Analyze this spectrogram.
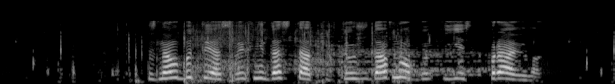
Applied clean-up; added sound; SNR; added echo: classical method spectral subtraction.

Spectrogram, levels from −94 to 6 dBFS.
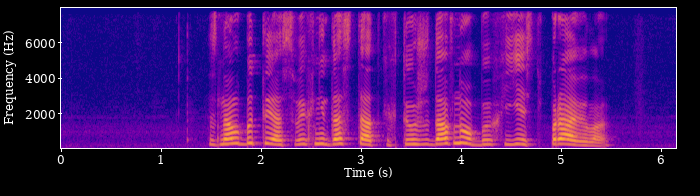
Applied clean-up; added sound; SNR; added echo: none; none; none; none.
